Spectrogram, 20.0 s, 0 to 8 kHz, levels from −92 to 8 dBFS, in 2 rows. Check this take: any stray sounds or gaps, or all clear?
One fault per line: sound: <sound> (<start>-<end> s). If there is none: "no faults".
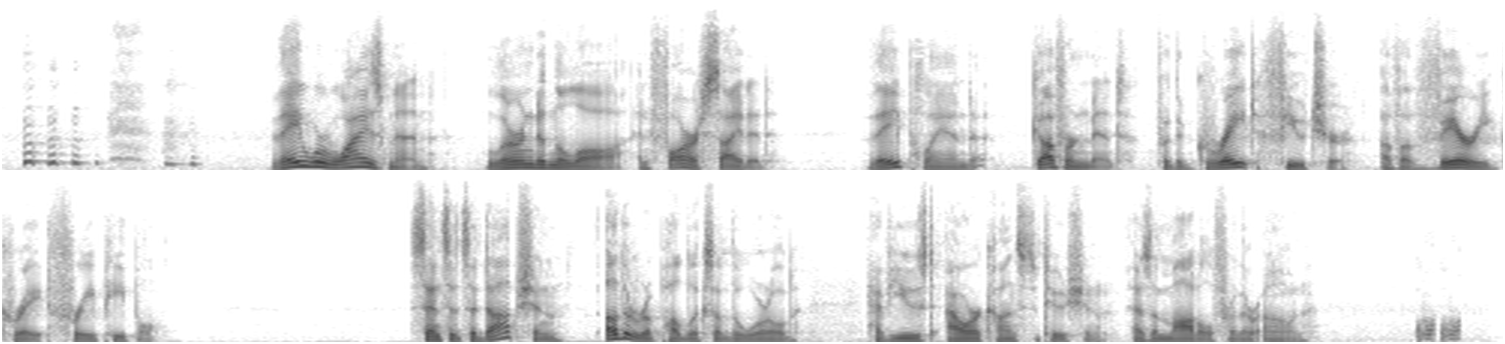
sound: laugh (0.1-1.3 s)
sound: laugh (19.4-19.7 s)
